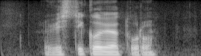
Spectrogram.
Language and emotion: Russian, neutral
